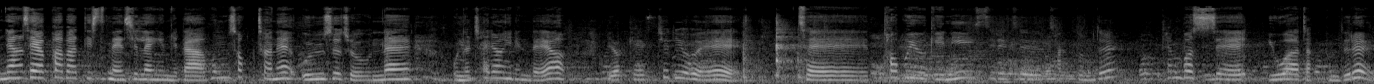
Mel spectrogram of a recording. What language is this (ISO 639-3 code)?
kor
